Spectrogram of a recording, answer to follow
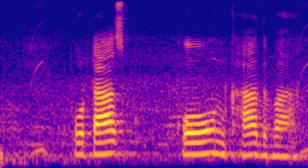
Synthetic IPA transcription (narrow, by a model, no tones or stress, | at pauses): poʈaːs | konkʰaːd̪ba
